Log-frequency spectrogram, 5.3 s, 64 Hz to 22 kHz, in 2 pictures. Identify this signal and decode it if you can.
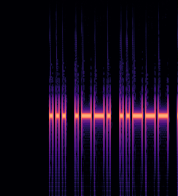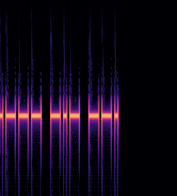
Morse code, heard as a keyed tone, about 25 wpm, 700 Hz. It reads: SP2JKG
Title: DXCC-100 Call Signs - 6 Characters - 25wpm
